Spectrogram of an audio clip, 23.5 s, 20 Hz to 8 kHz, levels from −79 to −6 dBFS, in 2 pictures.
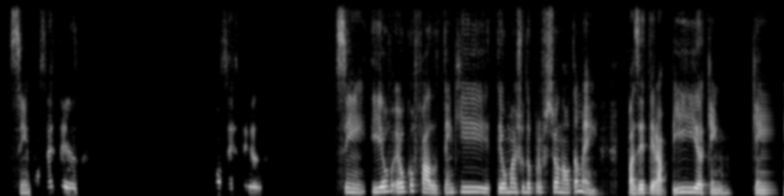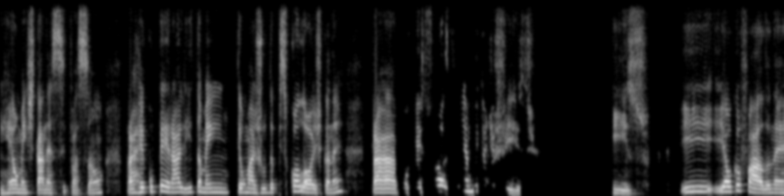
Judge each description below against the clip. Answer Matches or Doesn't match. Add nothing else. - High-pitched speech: Doesn't match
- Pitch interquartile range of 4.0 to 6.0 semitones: Matches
